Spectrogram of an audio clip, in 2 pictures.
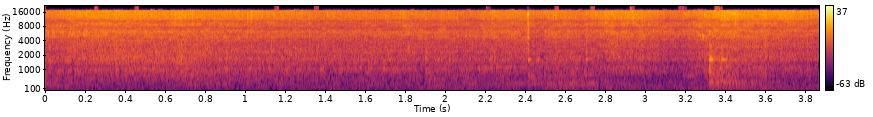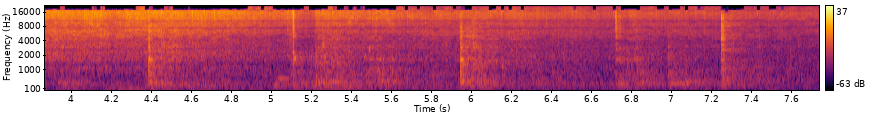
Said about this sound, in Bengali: আমরা এখন মশলার মধ্যে অল্পটুক জল ঢেলে দেব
